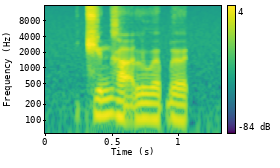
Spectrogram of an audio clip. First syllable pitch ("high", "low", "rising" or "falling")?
rising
